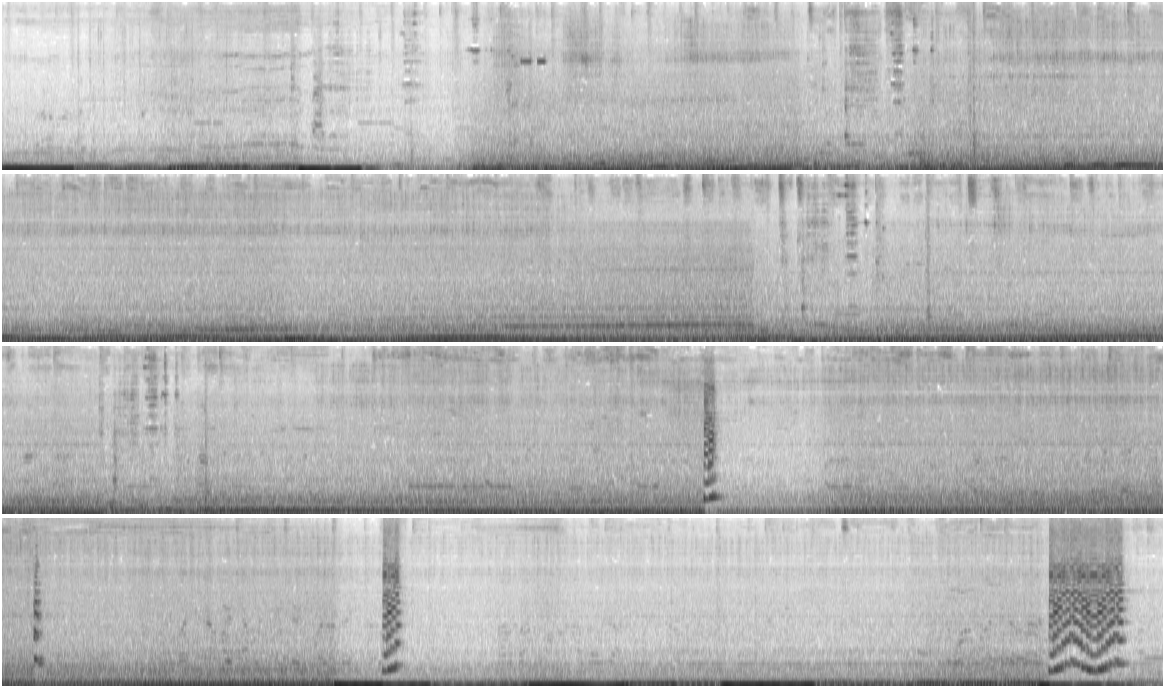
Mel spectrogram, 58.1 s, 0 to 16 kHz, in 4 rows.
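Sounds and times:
bus engine running: 0.0 - 58.0
bus horn tooting: 36.7 - 38.4, 43.8 - 44.4, 48.1 - 48.9, 56.4 - 58.0.

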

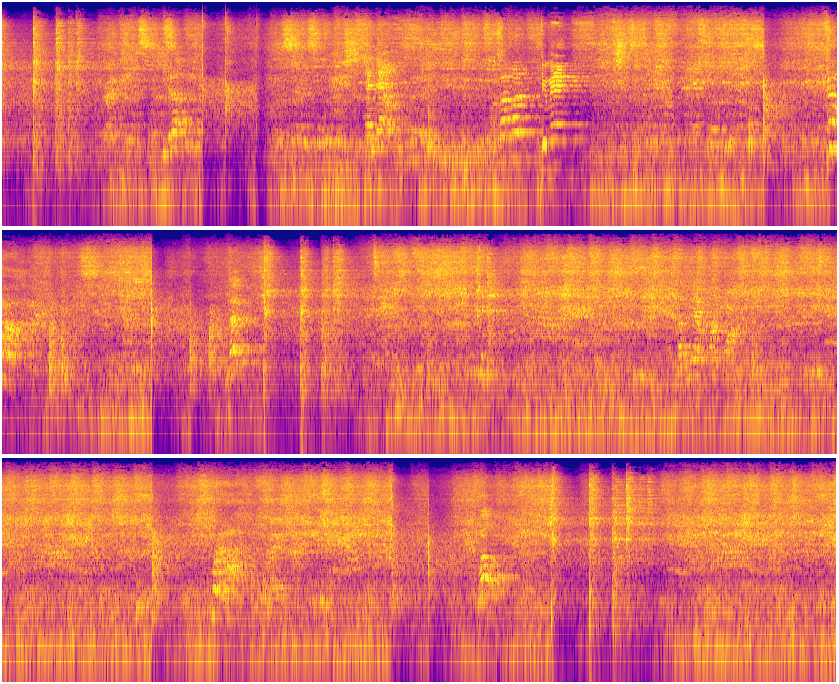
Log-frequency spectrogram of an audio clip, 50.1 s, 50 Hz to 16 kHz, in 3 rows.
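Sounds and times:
background music: 0.0 - 50.0
voices in a large room: 1.9 - 20.4, 23.8 - 45.2.

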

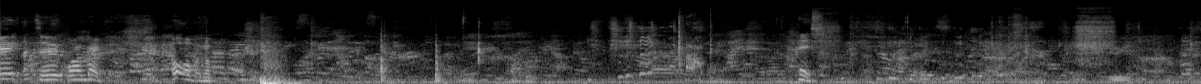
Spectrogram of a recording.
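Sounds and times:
pub chatter: 0.0 - 12.0.

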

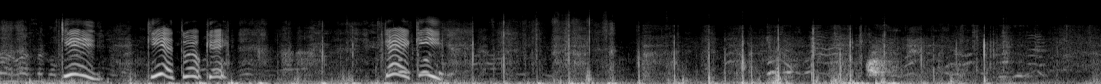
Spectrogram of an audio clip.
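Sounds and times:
running footsteps on paving stones: 0.0 - 11.0
wind rumbling on microphone: 4.5 - 11.0.

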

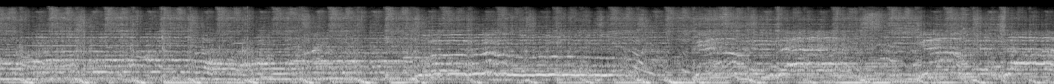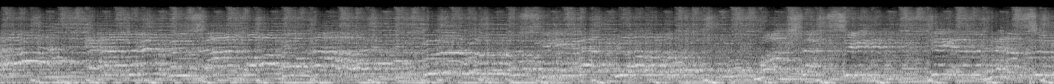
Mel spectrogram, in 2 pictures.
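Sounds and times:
amplified backing music: 0.0 - 21.0
woman singing pop song: 0.0 - 21.0.

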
